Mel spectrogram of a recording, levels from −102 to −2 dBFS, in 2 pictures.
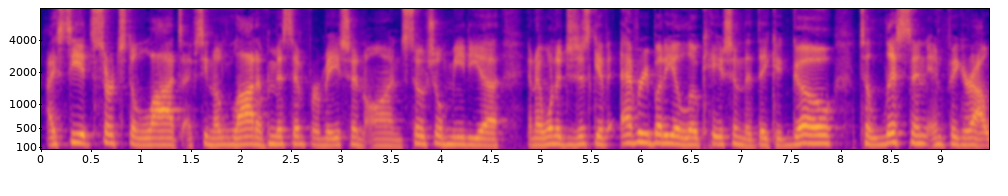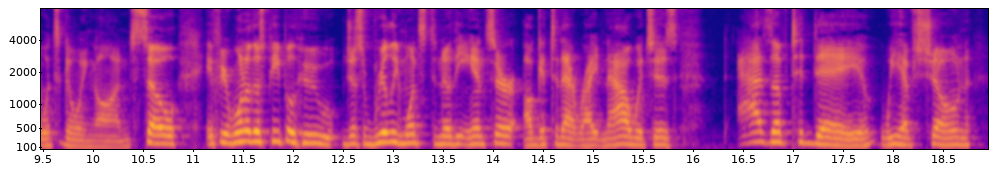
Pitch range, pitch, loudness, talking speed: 145-175 Hz, 160 Hz, -27 LUFS, 205 wpm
